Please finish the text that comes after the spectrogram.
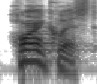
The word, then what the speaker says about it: Hornqvist: Is it Patrick Hornqvist? How do you pronounce his last name? No V, just Hornqvist. Hornqvist.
